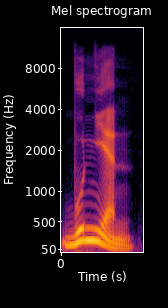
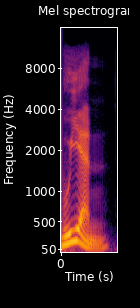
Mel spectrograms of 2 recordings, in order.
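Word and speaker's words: بنيان: Kata kedua bunyan. Ini juga dibaca jelas bukan buyan.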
